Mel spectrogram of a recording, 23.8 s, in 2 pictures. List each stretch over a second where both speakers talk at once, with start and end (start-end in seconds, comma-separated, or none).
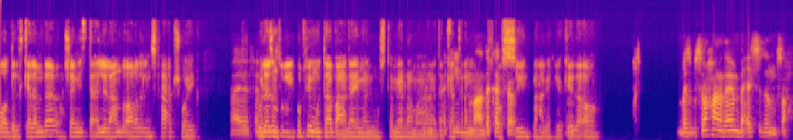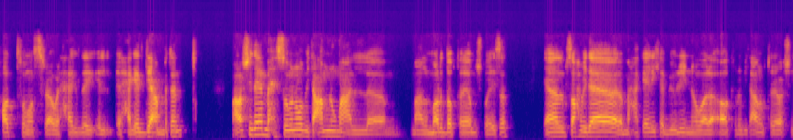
6.3-7.8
